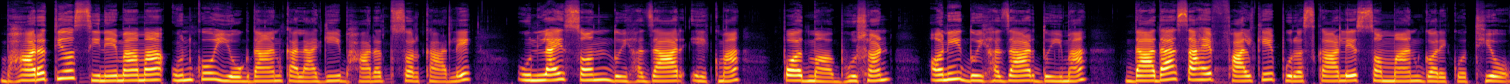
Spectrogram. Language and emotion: Nepali, neutral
